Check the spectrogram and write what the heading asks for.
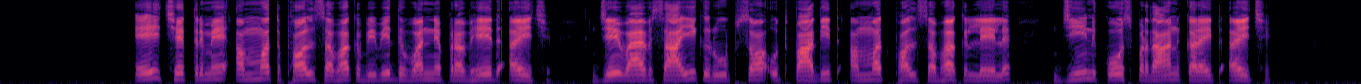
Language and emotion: Maithili, neutral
